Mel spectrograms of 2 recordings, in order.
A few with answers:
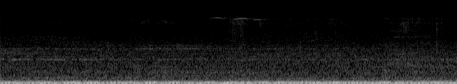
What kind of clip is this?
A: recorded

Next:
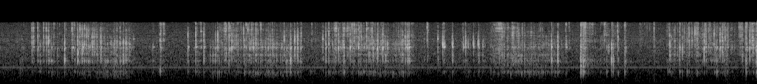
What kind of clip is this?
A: recorded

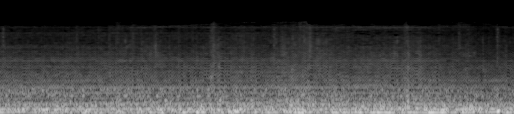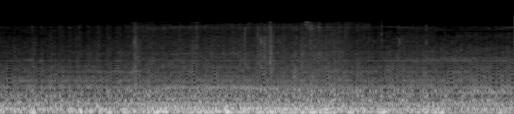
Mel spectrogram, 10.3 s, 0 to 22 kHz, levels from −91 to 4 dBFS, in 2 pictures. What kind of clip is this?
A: remade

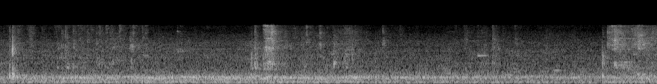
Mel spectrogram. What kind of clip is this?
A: recorded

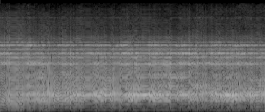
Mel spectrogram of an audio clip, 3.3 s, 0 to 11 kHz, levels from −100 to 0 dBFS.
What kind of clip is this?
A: remade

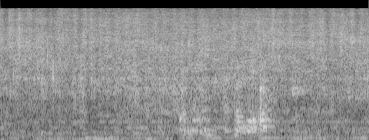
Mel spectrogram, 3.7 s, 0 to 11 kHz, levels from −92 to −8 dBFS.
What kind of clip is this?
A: remade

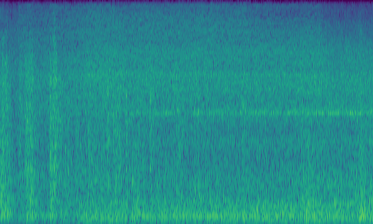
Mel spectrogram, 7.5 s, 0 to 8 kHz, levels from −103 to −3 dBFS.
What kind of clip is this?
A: recorded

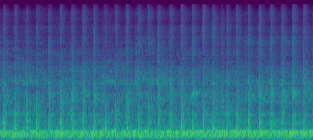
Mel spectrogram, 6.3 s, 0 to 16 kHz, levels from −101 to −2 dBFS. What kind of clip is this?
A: remade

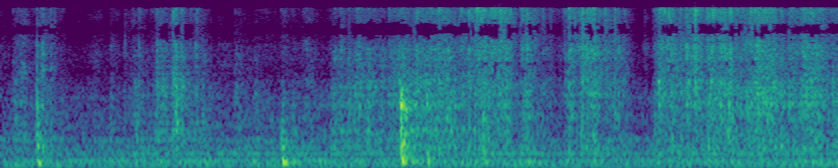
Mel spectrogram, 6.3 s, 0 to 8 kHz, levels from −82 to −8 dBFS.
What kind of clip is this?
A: recorded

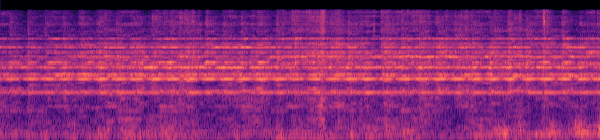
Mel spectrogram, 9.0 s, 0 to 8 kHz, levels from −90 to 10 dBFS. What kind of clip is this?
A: remade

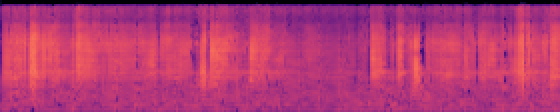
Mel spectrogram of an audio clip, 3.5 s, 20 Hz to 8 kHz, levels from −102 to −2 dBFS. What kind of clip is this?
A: remade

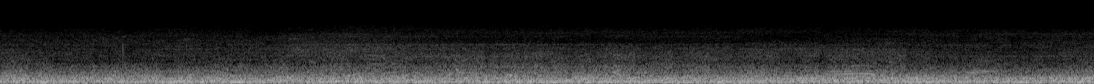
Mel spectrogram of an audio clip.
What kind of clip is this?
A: recorded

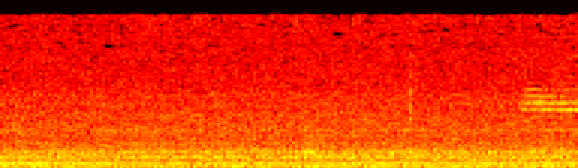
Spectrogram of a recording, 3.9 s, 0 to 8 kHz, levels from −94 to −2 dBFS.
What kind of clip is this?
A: remade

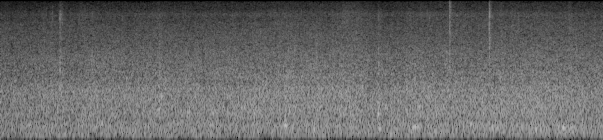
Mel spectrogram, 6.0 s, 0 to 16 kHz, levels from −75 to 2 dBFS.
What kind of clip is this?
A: recorded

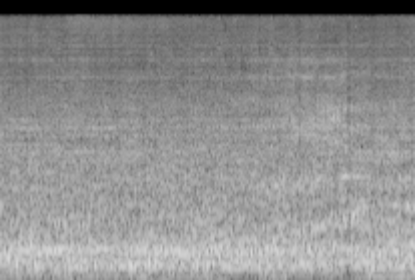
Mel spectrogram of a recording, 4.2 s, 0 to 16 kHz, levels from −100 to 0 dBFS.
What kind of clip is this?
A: remade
